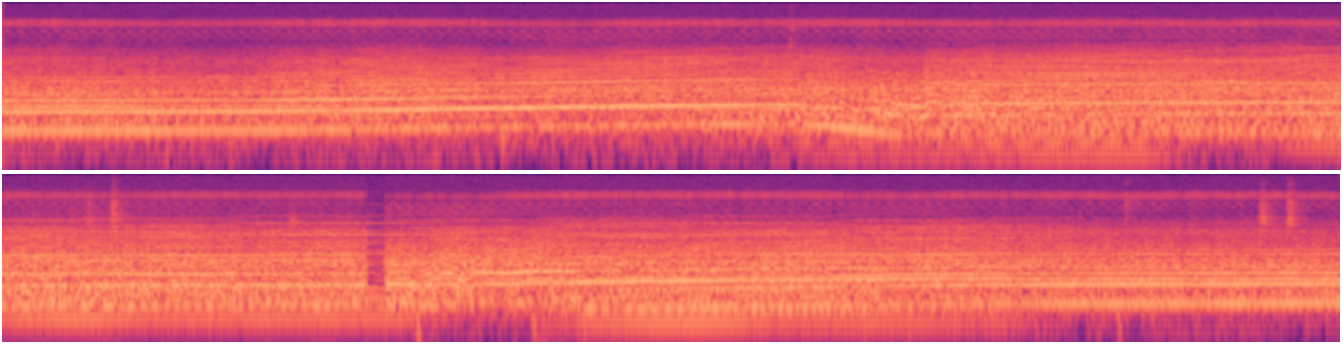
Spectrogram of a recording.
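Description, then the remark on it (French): A car engine hums steadily and loudly, its tone rising and dropping through a couple of gear changes as the vehicle drives along, with continuous road noise underneath. “Après le repas, Judith est partie avec les francs blancs dans leur voiture. C'est Maurice qui la conduit.”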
